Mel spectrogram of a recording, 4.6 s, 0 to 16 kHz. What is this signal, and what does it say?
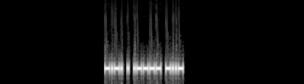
Morse code, heard as a keyed tone, about 53 wpm, 700 Hz. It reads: CE1X
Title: DXCC-100 Call Signs - 4 Characters - Repeated 2x - 50wpm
